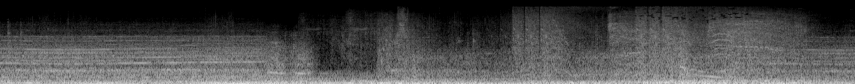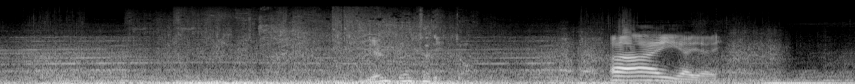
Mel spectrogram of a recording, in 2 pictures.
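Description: A game vehicle's engine hums steadily.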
